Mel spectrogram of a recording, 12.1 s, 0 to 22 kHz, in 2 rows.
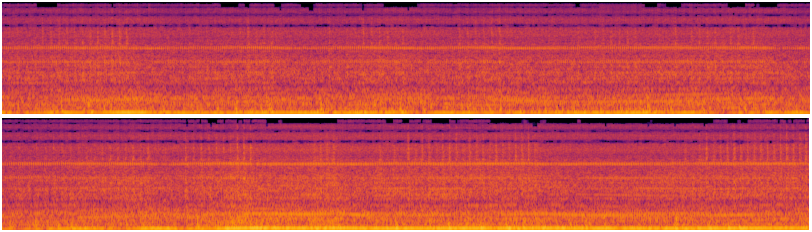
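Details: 2019 Kia Soul Base 1.6L GDI, 6-speed manual, 55,000 miles, full synthetic 5W-30: steady light ticking/knocking heard from low 2000s rpm, growing louder toward 3000 rpm; owner suspects rod knock, possibly cylinder 3.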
